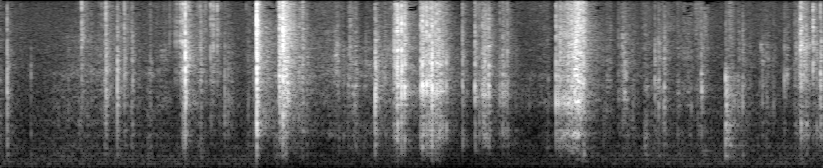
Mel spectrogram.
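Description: A plastic blister pack with a card backing being opened by hand: irregular crinkling and tearing bursts mixed with sharp clicks of stiff plastic.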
